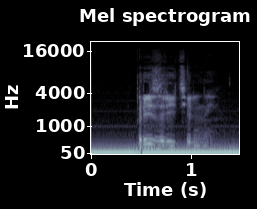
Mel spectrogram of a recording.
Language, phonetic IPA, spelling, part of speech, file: Russian, [prʲɪzˈrʲitʲɪlʲnɨj], презрительный, adjective, Ru-презрительный.ogg
- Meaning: contemptuous, scornful, disdainful (showing contempt)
